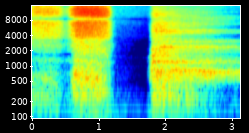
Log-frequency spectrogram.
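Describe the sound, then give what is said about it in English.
A person breathes through the nose with a double inhale: a short sniff, then a longer, louder airy intake, a brief pause, and a long, steady hissing exhale. “It's simply, you breathe through the nose with a double inhale like this.”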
